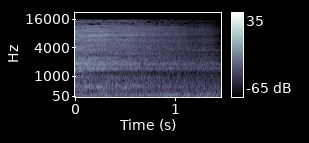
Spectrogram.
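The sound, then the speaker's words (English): A single long, airy deep breath, its hissy rush starting loud and fading steadily over about a second and a half, with no talk. “I need to calm down. I need to take a deep breath.”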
